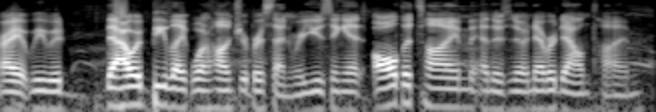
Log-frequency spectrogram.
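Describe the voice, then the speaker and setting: A man's voice: mid-range voice, fairly even intonation, brisk, sharp tone, clean tone. A man coaching a player one-on-one in a casual way, explaining patiently and checking in with "right?" as he goes. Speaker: game coach.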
